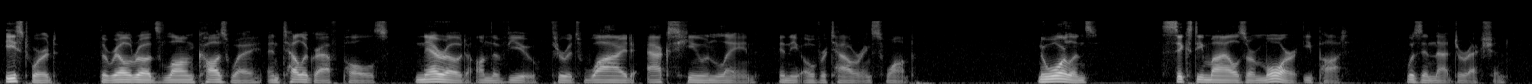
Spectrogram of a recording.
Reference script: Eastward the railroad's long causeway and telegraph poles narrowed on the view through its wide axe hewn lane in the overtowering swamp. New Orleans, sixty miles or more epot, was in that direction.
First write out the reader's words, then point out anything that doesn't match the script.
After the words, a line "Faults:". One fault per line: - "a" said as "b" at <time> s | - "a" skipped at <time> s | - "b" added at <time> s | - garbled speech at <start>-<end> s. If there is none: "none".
Eastward the railroad's long causeway and telegraph poles narrowed on the view through its wide axe hewn lane in the overtowering swamp. New Orleans, sixty miles or more epot, was in that direction.
Faults:
none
